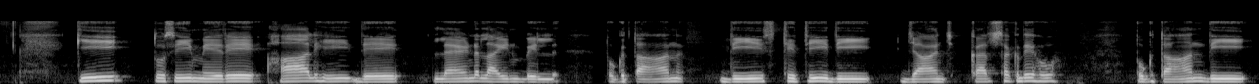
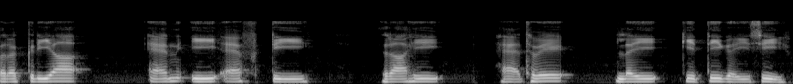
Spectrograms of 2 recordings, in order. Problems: background sounds at intervals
